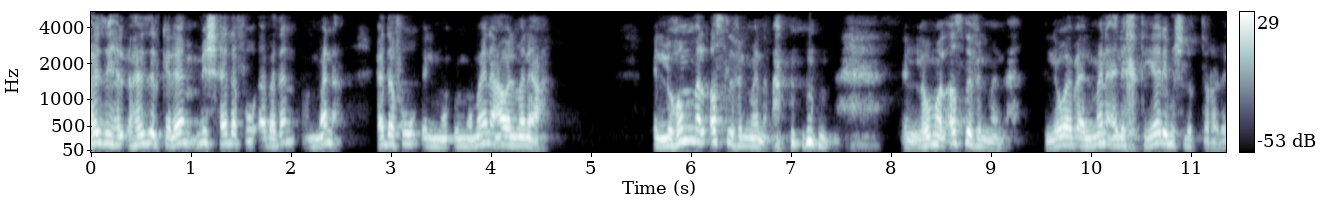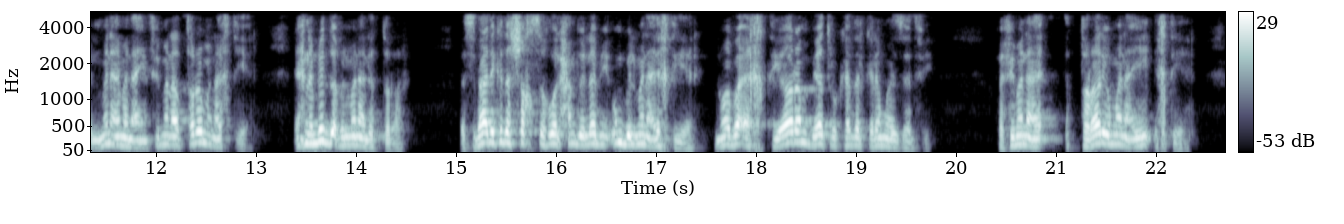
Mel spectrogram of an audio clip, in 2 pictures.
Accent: Egypt; مثلا عندنا في مصر لما حصلت الحاجات اللي هي ما بين ايران وما بين اسرائيل دي

